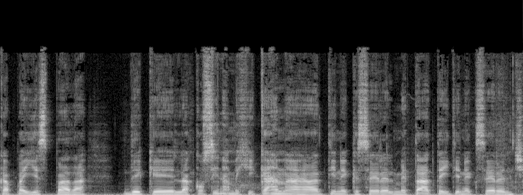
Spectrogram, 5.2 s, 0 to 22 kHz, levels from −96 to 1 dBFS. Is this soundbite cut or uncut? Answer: uncut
